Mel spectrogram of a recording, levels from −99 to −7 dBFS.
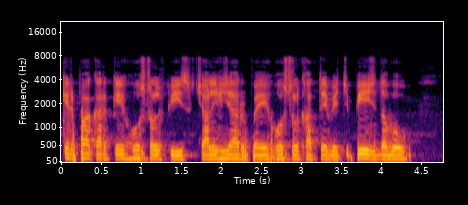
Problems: none marked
